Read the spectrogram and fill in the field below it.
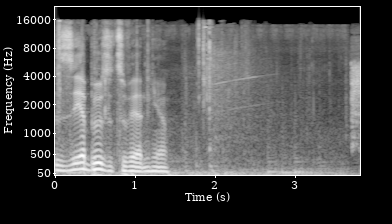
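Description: A revolver's cylinder clicks as it is reloaded.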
